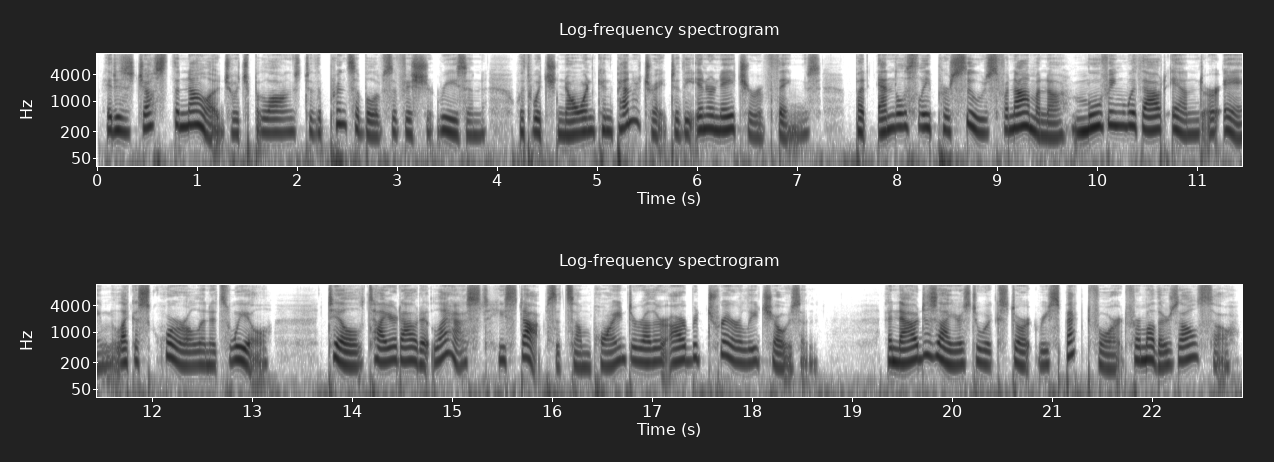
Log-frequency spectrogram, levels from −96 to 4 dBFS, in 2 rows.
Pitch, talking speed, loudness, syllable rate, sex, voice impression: 210 Hz, 170 wpm, -19 LUFS, 4.9 syllables/s, female, feminine, slightly adult-like, bright, muffled, raspy, slightly intellectual, slightly calm, friendly, slightly elegant, slightly sharp, slightly modest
